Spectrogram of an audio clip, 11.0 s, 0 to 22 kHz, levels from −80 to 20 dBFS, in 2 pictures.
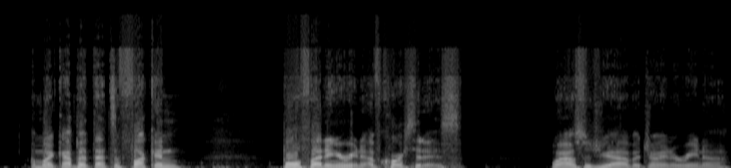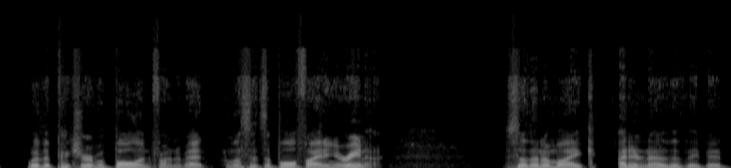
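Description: From 1.01 to 1.21 s and again from 2.14 to 2.40 s, microphone overload flattens the loudest peaks into a harsh crackle, likely from input gain driving about 4 to 5 dB past the converter's limit. A few percent of samples sit squared off against the converter's limit, with broadband smearing on a spectrogram. At 2.64 s the microphone volume steps down by about 7 dB, and at 4.65 s by about 3 dB more, likely the call software cutting the input level. The whole waveform envelope, background included, drops abruptly each time.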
